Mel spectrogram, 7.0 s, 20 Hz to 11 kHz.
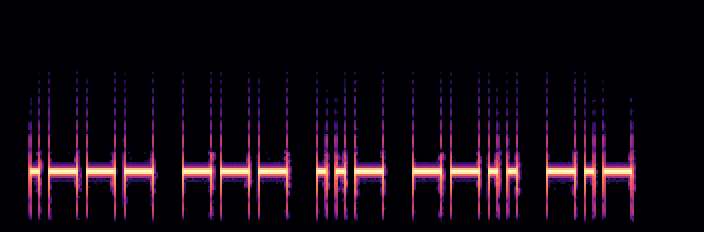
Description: Morse code, heard as a keyed tone, about 13 wpm, 800 Hz. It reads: JOUZK
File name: CW / DET / 1 9 1500C S C 12wpm 3811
